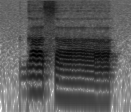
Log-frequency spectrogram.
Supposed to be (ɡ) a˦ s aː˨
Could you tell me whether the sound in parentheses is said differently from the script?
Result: no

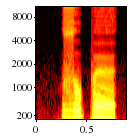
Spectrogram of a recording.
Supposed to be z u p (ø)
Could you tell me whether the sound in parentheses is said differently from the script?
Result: no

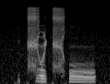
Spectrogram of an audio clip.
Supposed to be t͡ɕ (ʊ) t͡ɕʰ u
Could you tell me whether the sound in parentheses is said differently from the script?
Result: no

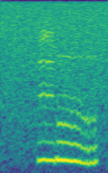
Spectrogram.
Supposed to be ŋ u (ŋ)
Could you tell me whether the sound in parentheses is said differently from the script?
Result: yes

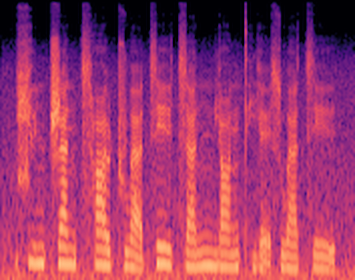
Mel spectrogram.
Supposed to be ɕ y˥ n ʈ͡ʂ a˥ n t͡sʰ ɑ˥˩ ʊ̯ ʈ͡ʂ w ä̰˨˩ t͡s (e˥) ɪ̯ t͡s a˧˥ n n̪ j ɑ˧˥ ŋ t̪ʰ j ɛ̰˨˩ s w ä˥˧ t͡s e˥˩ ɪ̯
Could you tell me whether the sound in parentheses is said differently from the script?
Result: yes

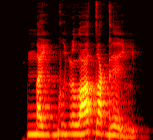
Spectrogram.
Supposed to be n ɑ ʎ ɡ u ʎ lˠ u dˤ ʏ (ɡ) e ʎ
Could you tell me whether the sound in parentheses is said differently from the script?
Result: no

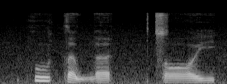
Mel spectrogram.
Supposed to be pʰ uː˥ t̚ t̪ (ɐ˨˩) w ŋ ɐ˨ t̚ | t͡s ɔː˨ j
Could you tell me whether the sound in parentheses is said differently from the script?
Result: no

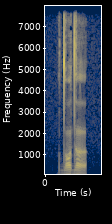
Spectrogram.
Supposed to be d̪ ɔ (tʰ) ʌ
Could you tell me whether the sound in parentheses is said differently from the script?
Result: yes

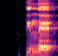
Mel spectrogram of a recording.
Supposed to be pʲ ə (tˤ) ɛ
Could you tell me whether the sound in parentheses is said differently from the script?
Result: yes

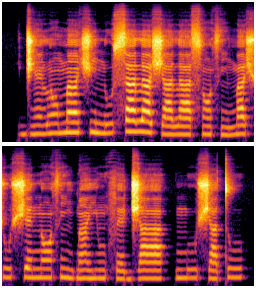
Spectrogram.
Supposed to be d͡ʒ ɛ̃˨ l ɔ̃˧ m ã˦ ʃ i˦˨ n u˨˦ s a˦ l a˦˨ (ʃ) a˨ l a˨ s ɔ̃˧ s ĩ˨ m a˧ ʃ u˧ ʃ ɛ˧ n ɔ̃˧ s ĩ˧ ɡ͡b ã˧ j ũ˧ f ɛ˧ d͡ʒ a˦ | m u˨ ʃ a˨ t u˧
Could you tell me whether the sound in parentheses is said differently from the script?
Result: no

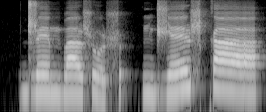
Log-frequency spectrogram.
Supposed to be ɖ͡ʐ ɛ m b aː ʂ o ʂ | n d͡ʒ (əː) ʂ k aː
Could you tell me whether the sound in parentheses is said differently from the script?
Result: yes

